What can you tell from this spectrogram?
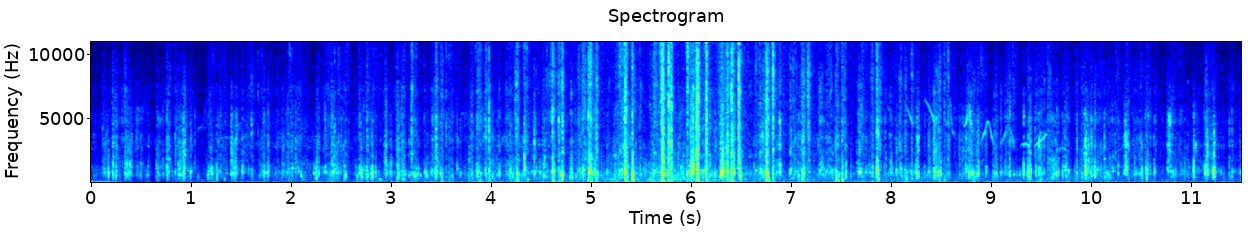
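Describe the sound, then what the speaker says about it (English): Horse hooves clip-clop steadily on the ground in a brisk repeated rhythm, moderately close and fairly quiet, with occasional faint background sounds. "Do you think that was one of their horses?"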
